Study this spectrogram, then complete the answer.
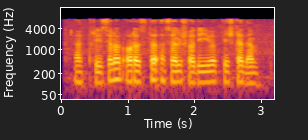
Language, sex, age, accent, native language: Uzbek, male, 18-24, Samarqand, Uzbek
